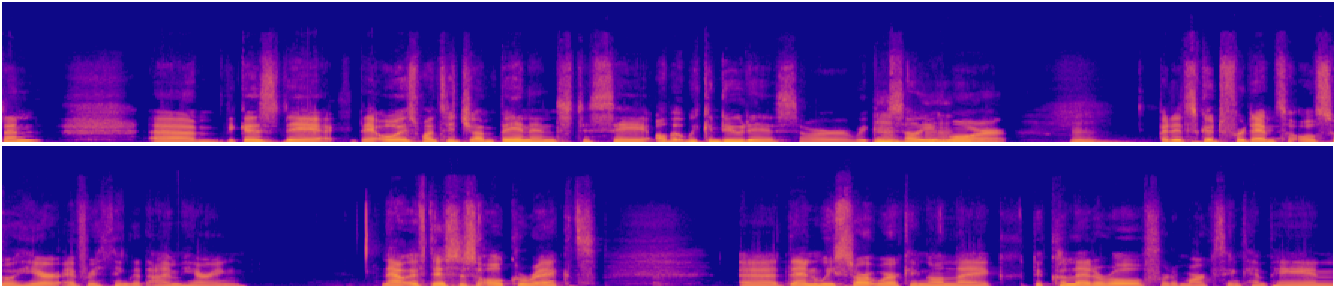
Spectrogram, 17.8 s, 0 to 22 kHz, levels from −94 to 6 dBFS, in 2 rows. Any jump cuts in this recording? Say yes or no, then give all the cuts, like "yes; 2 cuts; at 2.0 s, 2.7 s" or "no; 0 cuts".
no; 0 cuts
